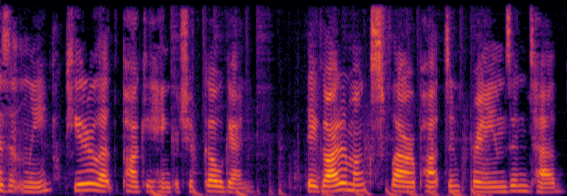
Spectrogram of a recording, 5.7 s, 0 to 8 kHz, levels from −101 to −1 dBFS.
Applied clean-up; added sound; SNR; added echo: neural mask model RNNoise.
